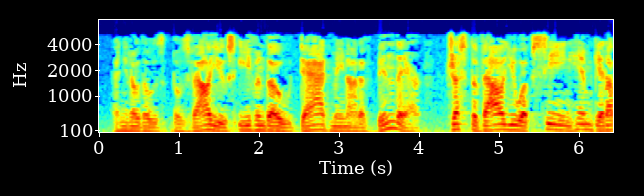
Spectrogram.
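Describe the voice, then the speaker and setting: A man with a normal speaking voice speaks at a moderate pace, medium in pitch with ordinary pitch variation. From Los Angeles, San Fernando Valley. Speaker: TV interviewer. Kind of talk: interview.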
